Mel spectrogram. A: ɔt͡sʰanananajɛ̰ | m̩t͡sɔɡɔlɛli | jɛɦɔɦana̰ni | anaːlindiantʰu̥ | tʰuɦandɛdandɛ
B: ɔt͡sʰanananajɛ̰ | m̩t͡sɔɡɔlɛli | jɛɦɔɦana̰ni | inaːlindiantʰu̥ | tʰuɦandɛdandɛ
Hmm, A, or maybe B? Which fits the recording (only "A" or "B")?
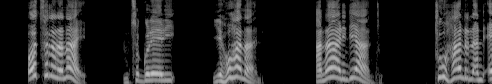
A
